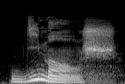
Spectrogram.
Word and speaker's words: dimanche: And the last one, dimanche, dimanche. You get the sh, and then an, dimanche.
